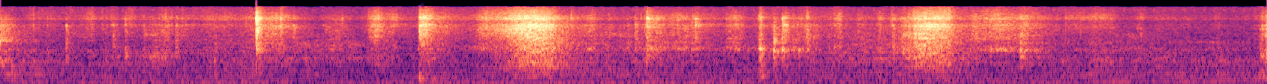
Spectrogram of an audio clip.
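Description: Heavyweight insulating slot paper being pushed and rubbed into the slots of a steel motor stator: a handful of short scraping and rustling sounds.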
